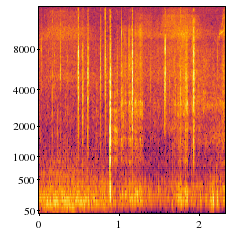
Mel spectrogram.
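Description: A crackling fireplace gives off irregular, sharp pops and snaps over a soft low rumble, with one louder crack early on. Fairly quiet overall, with no voices.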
